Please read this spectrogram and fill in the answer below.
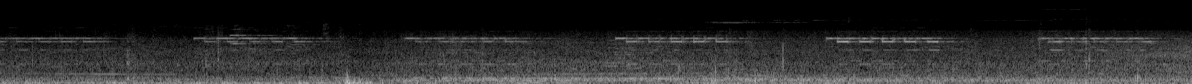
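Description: An electronic beeper sounds a short burst of rapid high beeps about every two seconds over a steady rumble of street traffic. A brief thump comes a little over three seconds in.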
